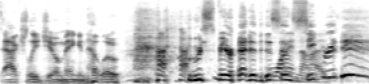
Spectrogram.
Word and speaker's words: Manganiello: I still don't know how to pronounce it. Manganiello? That's usually how I hear it. I'm sure there's a pronunciation in Italian that's like way more complicated. It sounds complicated, man.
